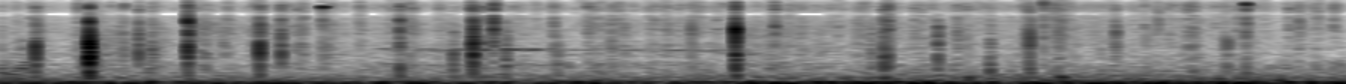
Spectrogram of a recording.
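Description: A large bonfire of dry leaves and bamboo crackles and pops.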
